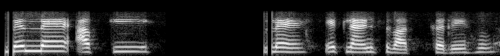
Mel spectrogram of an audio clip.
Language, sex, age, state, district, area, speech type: Hindi, female, 18-30, Uttar Pradesh, Sonbhadra, rural, conversation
